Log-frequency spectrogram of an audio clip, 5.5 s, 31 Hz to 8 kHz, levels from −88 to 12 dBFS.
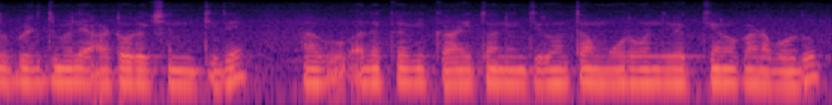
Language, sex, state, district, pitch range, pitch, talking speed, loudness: Kannada, male, Karnataka, Mysore, 100-105 Hz, 105 Hz, 120 wpm, -24 LUFS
